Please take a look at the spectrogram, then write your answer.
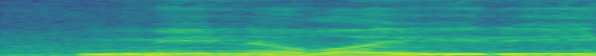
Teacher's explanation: نون کو ظاہر کر کے بغیر غنّے کے جلد پڑھیں گے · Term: اظہار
